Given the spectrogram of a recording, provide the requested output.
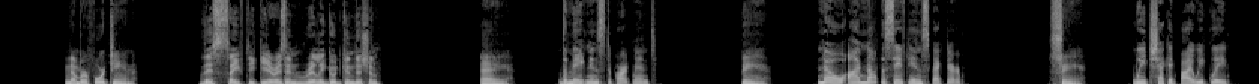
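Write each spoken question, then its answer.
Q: This safety gear is in really good condition.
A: C: We check it bi-weekly.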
